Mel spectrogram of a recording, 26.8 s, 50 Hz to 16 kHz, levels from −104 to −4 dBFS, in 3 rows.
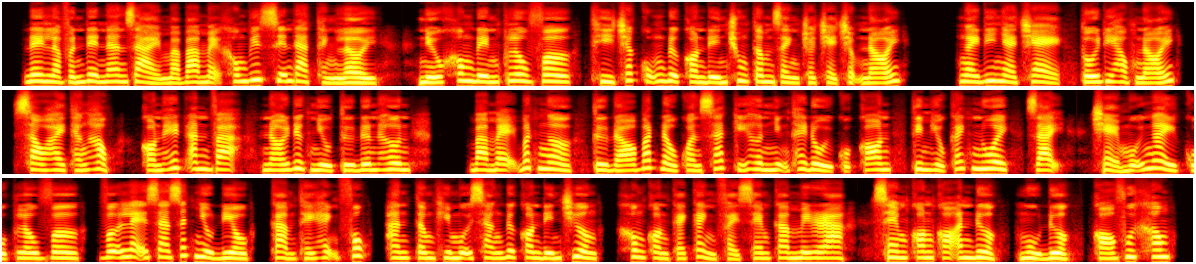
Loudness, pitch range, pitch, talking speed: -18 LUFS, 230-270 Hz, 245 Hz, 260 wpm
